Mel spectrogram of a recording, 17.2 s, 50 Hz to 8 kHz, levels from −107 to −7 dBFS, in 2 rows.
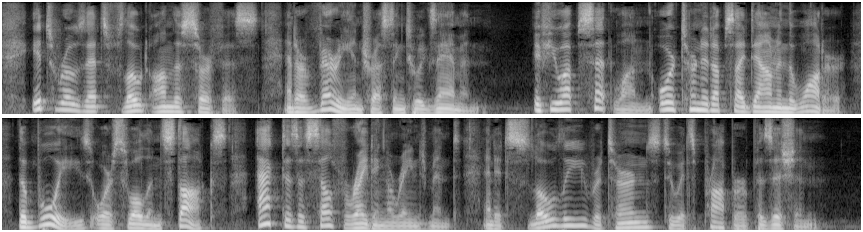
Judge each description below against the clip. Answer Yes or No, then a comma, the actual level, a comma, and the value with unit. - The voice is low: Yes, low, 115 Hz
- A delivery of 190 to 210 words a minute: No, average, 150 wpm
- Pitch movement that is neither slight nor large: No, wide, 7.7 semitones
